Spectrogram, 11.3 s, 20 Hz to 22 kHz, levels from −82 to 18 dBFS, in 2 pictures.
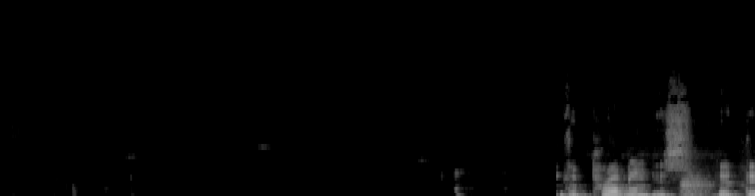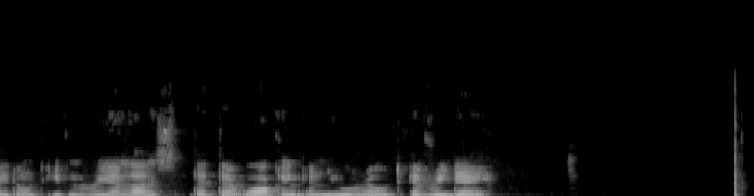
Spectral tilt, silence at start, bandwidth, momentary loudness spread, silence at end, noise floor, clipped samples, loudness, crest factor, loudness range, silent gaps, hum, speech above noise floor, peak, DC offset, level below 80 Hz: -5.5 dB/octave; 4.2 s; 12.5 kHz; 13 LU; 0.1 s; -89 dBFS; under 0.1%; -24 LUFS; 24 dB; 9 LU; none; none; 65 dB; -4 dBFS; under 0.1%; -62 dBFS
